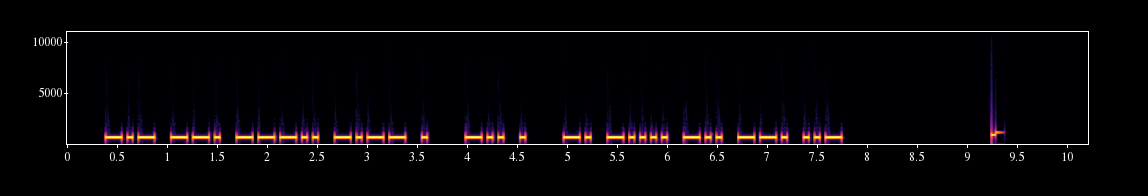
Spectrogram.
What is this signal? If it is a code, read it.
Morse code, heard as a keyed tone, about 22 wpm, 700 Hz. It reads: KG8YE DE N6DGU
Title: USA Callsign DE Callsign - 5 Characters - 22wpm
